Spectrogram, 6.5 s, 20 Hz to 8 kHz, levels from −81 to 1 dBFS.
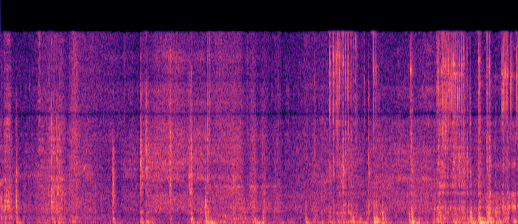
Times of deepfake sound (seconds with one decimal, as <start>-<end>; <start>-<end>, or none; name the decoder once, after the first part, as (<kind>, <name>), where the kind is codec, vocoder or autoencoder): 1.3-3.3 (autoencoder, DAC-VAE)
